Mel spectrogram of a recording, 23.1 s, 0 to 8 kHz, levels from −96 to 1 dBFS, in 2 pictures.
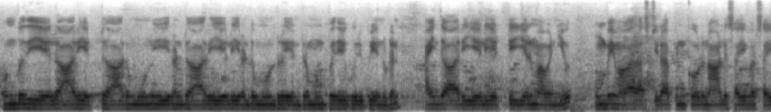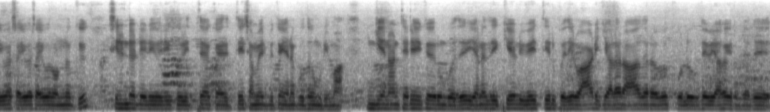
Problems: constant background noise, continuous background conversations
